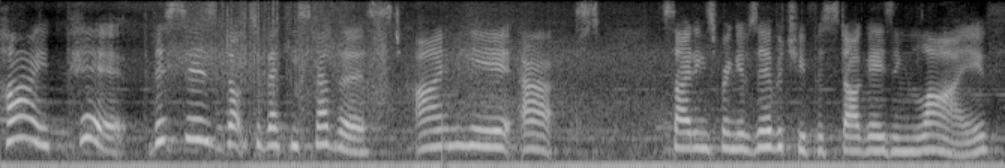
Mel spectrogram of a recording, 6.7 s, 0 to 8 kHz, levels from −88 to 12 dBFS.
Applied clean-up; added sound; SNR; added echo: none; Fire; 19 dB; none.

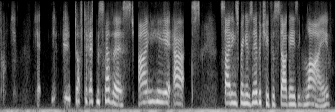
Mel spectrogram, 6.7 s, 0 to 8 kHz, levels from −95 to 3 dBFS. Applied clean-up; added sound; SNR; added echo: neural diffusion model UNIVERSE++.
